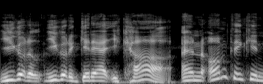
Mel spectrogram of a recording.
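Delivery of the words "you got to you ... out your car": imitated harsh, barking voice. Retelling a stranger who blocked the car in: imitating someone barking at him. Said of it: "barking at me".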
